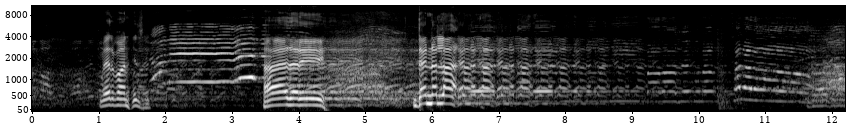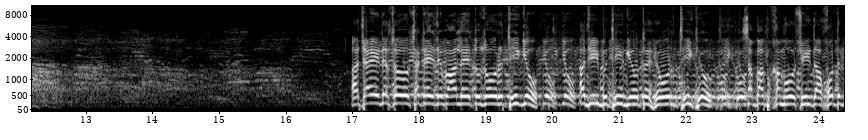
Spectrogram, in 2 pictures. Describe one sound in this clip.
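An elderly man chants and recites through a microphone in a reverberant hall.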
